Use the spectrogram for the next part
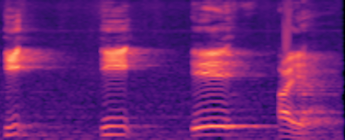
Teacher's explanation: ई ए आए, आगे से उच्चारित हो रहे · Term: अग्र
